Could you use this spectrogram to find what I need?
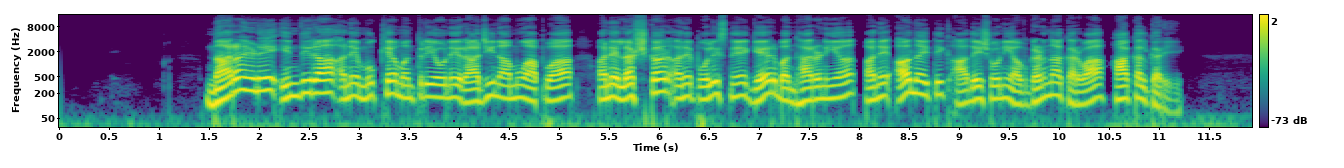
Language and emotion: Gujarati, neutral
